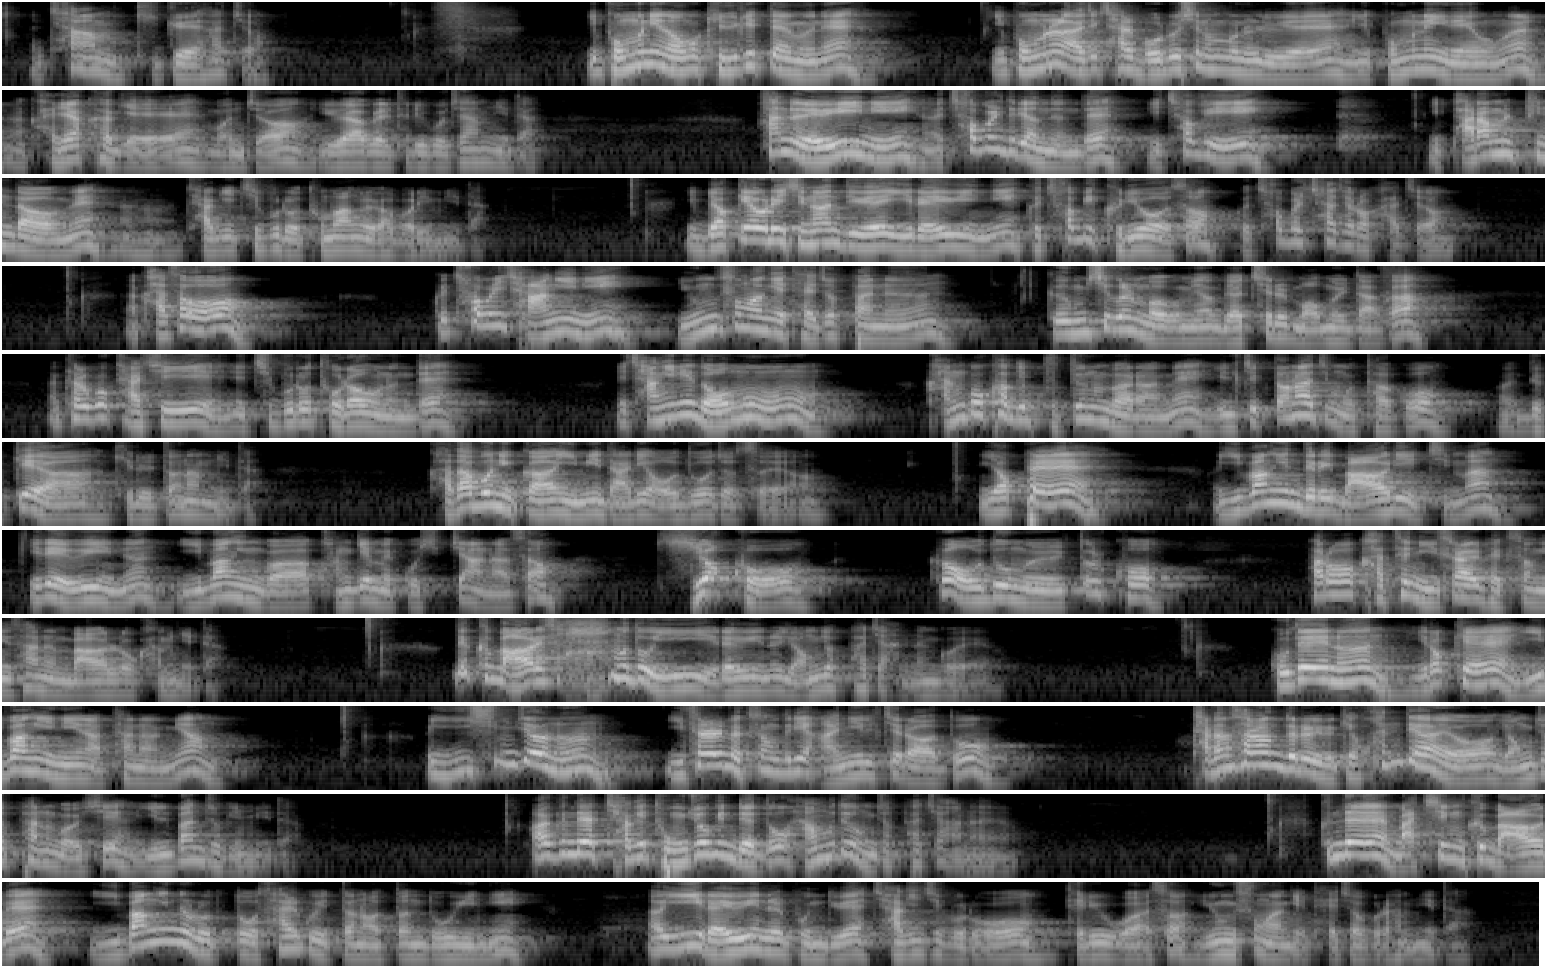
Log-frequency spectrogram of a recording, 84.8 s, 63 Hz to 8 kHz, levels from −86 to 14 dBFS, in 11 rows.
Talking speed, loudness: 295 characters per minute, -19 LUFS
